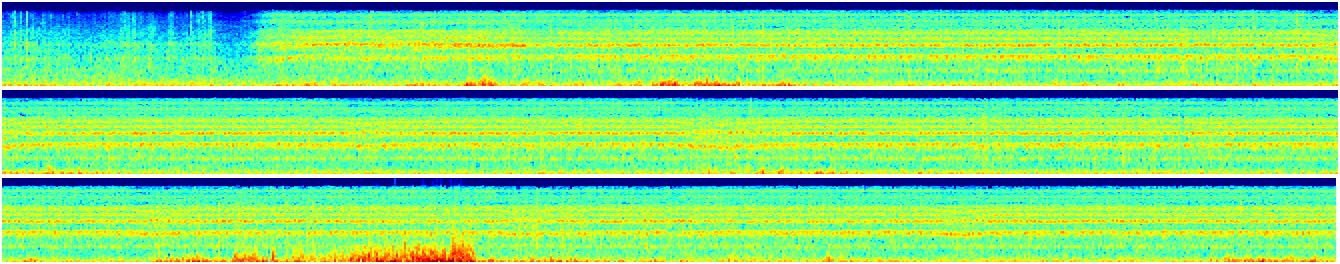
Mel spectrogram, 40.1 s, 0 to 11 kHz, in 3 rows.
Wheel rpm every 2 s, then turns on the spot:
20, 100, 160, 160, 160, 160, 160, 160, 160, 160, 160, 160, 160, 160, 160, 160, 160, 160, 160, 160.
0-2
